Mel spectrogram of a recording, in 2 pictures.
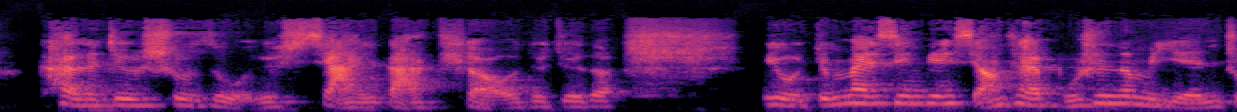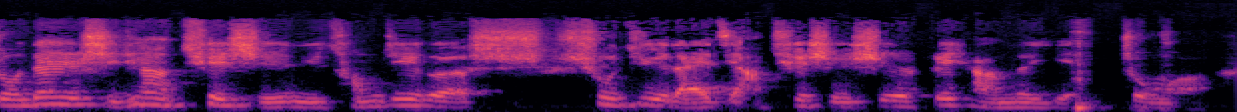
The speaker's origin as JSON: {"language": "Chinese", "region": "Beijing", "country": "China", "moved": "yes", "lives_now": "United States", "said": "我们北京人"}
